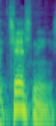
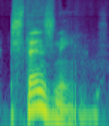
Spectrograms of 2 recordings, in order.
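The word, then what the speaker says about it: Szczęsny: porque todo el mundo sabe que no se dice Chesney, se dice Stensny.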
